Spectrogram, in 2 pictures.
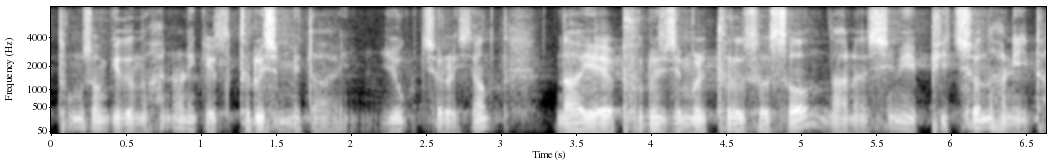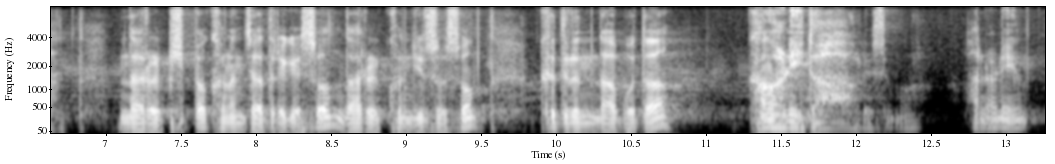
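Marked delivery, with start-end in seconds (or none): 0.0-12.0 loud, declarative preaching; forceful scripture reading. Real, not acted. Preacher reads the psalm on fear, forceful. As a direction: read it out firmly to the congregation.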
